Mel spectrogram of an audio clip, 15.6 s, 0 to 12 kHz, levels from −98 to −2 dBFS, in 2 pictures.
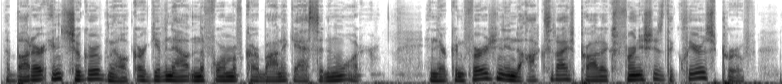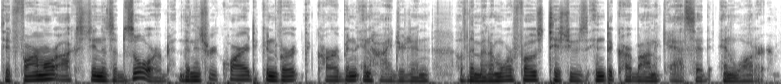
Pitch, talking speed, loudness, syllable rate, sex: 110 Hz, 195 wpm, -18 LUFS, 6.2 syllables/s, male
